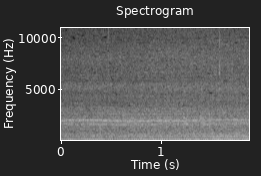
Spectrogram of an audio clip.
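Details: 2005 Honda Element with manual transmission idles steadily with a low, uneven pulsing shake; misfire on one cylinder that has lost compression; swapping the coil packs did not move it, so not a coil fault.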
